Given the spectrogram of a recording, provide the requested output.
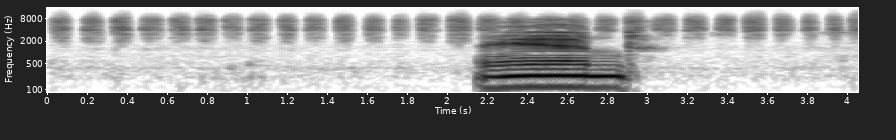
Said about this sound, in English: you just lightly sand the whole area.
